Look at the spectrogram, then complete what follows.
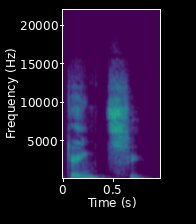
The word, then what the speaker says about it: quente: Então, dá a impressão que eu falo quente com a letra I, não é verdade? Pois é, mas na hora de escrever, letra E. Então, só para lembrar, a última sílaba é a mais forte? Então, se escreve com a letra E, certo?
